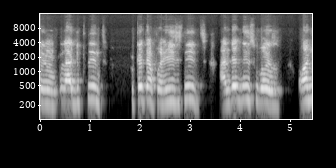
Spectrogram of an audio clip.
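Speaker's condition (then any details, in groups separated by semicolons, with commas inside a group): Cerebral palsy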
